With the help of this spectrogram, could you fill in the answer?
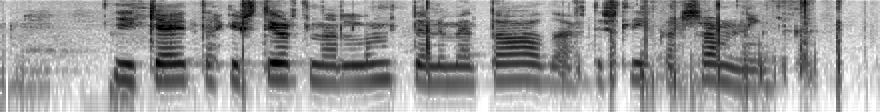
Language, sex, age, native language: Icelandic, female, 11, Icelandic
